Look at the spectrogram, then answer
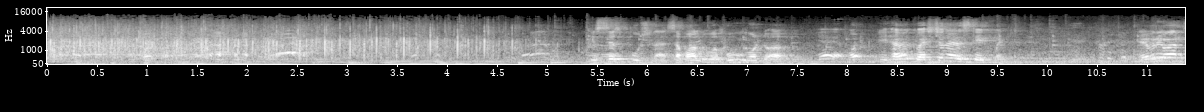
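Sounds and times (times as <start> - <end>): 
laughter: 0.0 - 2.8, 10.1 - 11.3
audience applause: 0.0 - 5.2
speech: 5.4 - 9.8, 10.9 - 11.3.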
